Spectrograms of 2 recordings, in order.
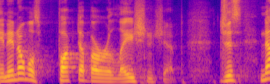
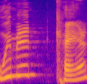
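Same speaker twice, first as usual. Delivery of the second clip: very high, froggy frog-puppet voice; 12 semitones higher, 3 dB quieter than usual. Trying to get into an impression of Jordan Peterson: Jordan Peterson impression. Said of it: "your Jordan Peterson sounds like Kermit".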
